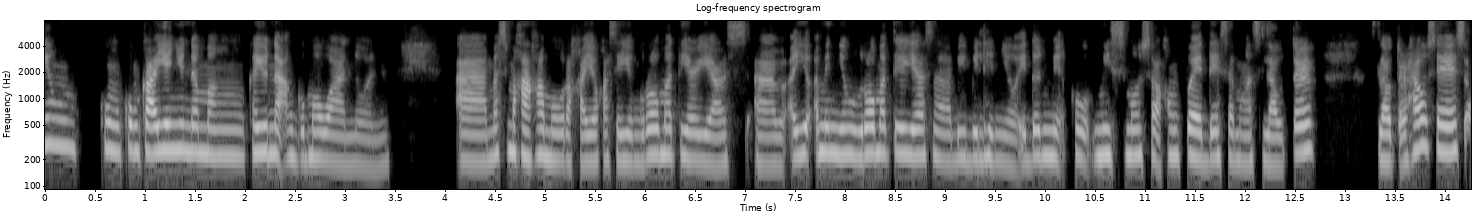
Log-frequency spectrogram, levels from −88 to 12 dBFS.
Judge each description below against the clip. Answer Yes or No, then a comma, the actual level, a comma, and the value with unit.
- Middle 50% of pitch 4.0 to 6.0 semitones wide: No, average, 3.1 semitones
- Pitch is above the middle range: Yes, high, 220 Hz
